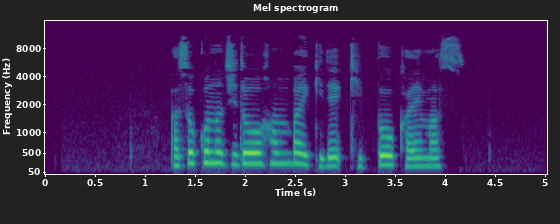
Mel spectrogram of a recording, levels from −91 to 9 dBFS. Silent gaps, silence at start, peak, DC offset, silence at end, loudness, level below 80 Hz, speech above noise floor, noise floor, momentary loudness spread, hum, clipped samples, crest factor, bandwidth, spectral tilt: none; 1.3 s; -6 dBFS; under 0.1%; 0.95 s; -21 LUFS; -80 dBFS; 54 dB; -75 dBFS; 12 LU; none; under 0.1%; 18 dB; 11 kHz; -5.5 dB/octave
